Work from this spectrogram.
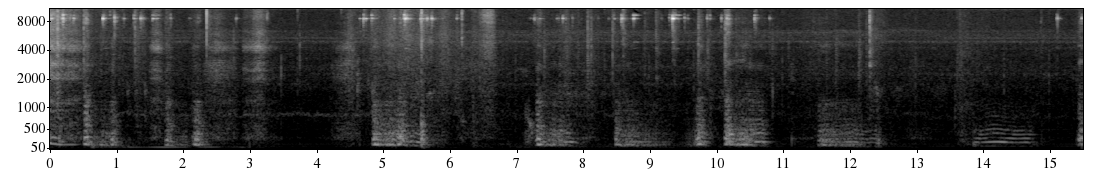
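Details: Border Collie and Whippet playing tug-of-war, low rumbling growls in bursts through the clip, some pulsing, separated by brief quieter gaps; a soft voice murmurs near the end.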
